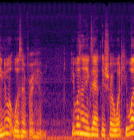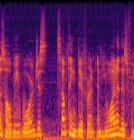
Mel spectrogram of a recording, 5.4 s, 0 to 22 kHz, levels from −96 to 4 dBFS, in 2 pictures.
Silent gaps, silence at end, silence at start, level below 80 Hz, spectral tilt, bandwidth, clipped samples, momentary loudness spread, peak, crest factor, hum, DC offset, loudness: none; 0 s; 0 s; -36 dBFS; -6.5 dB/octave; 12 kHz; under 0.1%; 10 LU; 0 dBFS; 14 dB; none; under 0.1%; -15 LUFS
